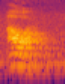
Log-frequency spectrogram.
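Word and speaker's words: hour: আওয়ার, অ্যান বসবে। এই উচ্চারণটা হ এর মতো না হয়ে অ এর মতো হয়েছে, যার কারণে এখানে অ্যান বসবে।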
